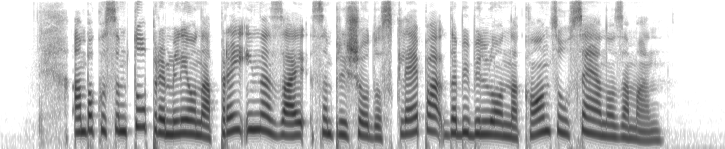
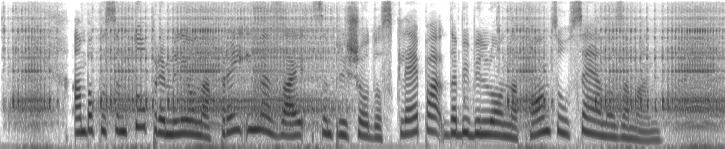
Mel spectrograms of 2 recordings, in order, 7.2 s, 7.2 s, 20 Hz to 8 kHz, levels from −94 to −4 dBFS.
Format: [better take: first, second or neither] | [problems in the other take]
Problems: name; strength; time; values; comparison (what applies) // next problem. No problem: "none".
first | background sound (Mechanisms); 6 dB below the speech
